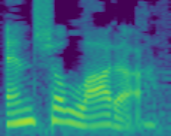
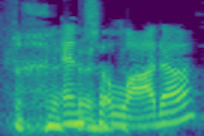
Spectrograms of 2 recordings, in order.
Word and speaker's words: enchilada: and just a warning you're going to hear me say the American pronunciation enchilada and you're gonna hear Marco say a more appropriate a little bit with a more Hispanic accent to it that's right so the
